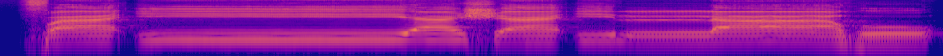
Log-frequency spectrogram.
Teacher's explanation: nun sukun bertemu ya disebut bacaan Idam bunah Idam artinya masuk Bunyi Nun langsung masuk ke ya Jadi tidak berbunyi in lagi tapi bunyinya faai masuk ke sini dengungkan dua harakat tahan dua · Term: idgham bi gunnah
